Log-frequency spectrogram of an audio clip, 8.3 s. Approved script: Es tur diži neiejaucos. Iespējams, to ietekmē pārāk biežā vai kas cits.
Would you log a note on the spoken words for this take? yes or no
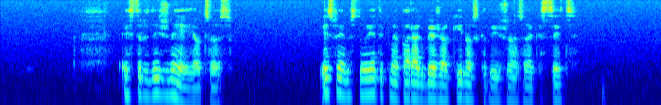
yes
